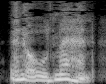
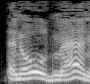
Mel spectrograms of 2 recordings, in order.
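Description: First: Said in the usual way. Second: Put-on "An old man," much higher and louder, stressing "old"; insist, hitting "old"; insistent. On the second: A narrator's reading. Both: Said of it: "he insisted".

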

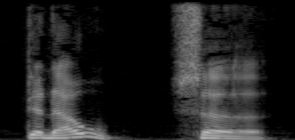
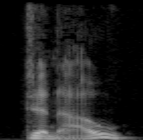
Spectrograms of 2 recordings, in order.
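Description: First: Slow grudging respect; dragging out a cowed polite answer; corrected politely. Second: Said in the usual way. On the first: A narrator's reading. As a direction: add the sir slowly and carefully. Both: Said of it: "he corrected".

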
